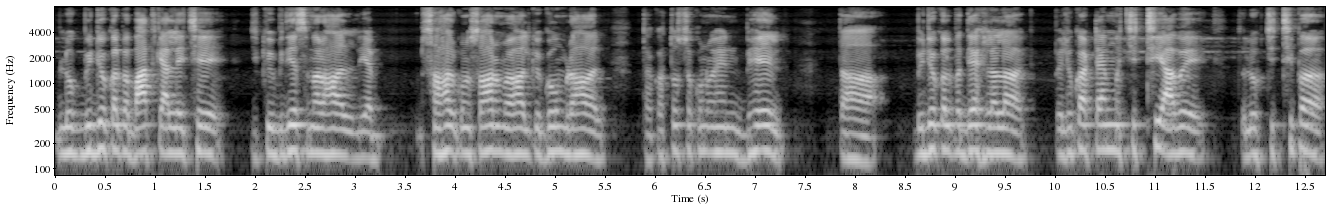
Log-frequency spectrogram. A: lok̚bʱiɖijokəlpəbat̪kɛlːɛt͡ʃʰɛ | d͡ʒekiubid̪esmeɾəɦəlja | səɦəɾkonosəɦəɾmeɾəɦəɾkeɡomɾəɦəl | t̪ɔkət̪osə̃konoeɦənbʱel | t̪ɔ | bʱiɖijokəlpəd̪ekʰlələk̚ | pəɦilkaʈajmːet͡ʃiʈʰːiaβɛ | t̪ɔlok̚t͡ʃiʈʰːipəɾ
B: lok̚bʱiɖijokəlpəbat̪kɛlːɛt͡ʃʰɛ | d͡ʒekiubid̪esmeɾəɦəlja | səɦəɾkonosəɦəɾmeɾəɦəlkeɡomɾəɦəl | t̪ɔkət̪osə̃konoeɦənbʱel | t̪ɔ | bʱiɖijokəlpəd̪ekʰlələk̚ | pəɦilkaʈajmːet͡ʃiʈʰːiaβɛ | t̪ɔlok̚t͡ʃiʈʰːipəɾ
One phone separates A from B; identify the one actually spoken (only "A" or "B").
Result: B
